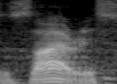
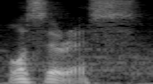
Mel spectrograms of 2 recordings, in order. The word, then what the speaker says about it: Osiris: here in the game you can for instance pronounce Osiris as Osiris or oseris you know depending on guess how you approach it and some other characters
